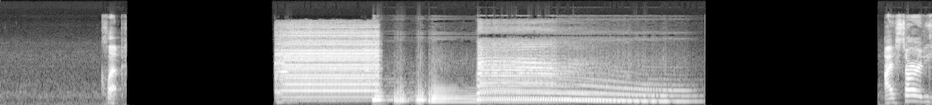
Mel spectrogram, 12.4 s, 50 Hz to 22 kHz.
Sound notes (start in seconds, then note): 3.6 buzzer, then losing horns from "The Price is Right" plays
